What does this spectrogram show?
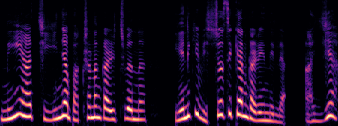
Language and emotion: Malayalam, disgusted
